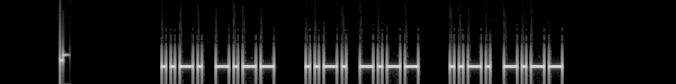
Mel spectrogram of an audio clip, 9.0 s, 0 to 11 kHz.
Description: Morse code, heard as a keyed tone, about 20 wpm, 700 Hz. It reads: FY FY FY
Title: Multi-letter Phonemes Repeated 3x 20wpm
